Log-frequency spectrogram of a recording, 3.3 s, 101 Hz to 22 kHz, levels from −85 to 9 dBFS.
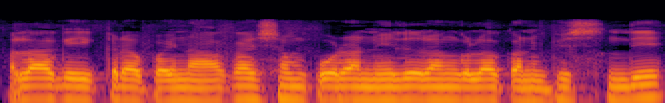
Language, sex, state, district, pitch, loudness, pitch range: Telugu, male, Andhra Pradesh, Sri Satya Sai, 120 Hz, -14 LUFS, 115-120 Hz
